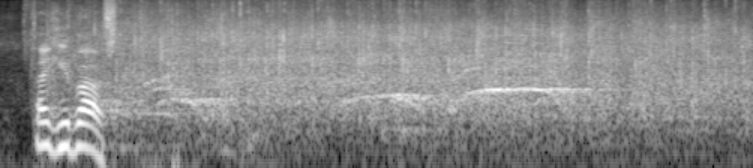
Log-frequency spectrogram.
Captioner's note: applause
